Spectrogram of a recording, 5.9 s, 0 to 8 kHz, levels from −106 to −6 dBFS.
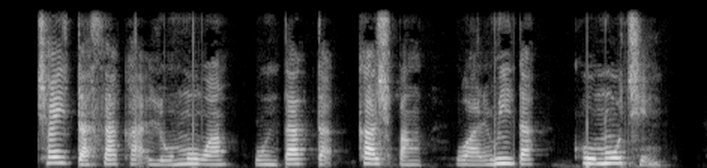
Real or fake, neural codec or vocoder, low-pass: fake; codec, 16 kHz in and 24 kHz out, 2.2 kbps, FireRedTTS-2 codec; 7.2 kHz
